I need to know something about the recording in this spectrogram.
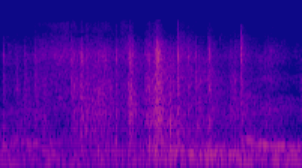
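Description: Paper ballots and a plastic sheet crackling and rustling in a quick cluster as hands sort the ballots into piles, over a low murmur of voices.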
